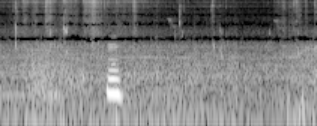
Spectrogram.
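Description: Chewing a juicy fresh tomato close to the microphone: soft, wet mouth clicks over a faint background hiss, with a short hummed 'mm' of enjoyment about a second and a half in.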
